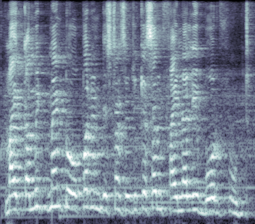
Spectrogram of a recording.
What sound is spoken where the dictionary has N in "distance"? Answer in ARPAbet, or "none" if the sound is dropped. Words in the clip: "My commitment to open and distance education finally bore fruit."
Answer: N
